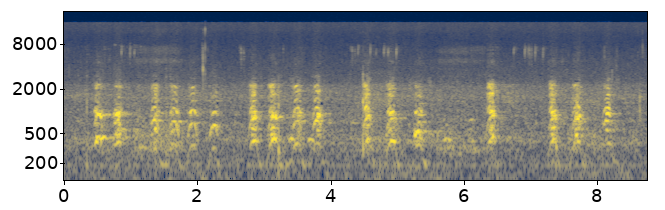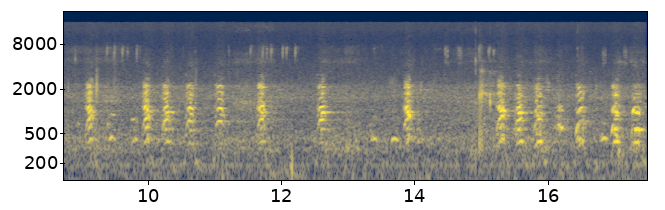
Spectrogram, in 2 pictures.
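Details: Dogs, an Illyrian Shepherd and a Presa Canario mix, barking in a steady run of short harmonic barks, some in quick doubles, spread across the whole stretch, with faint background hiss and a few high clicks.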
